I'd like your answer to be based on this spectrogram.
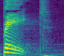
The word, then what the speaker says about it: Beth: B-E-T-H spells Beth in English, but it's pronounced bait, like fishing bait in Hebrew.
